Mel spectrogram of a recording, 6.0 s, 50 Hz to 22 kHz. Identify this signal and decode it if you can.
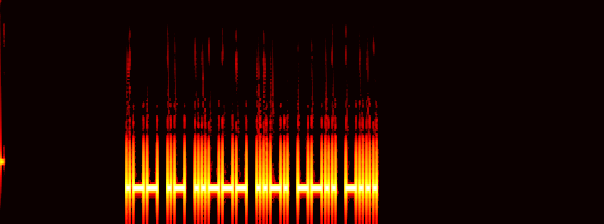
Morse code, heard as a keyed tone, about 34 wpm, 700 Hz. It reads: WA2FZB
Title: Call Signs - 35wpm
